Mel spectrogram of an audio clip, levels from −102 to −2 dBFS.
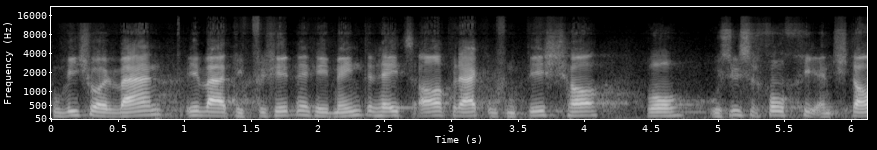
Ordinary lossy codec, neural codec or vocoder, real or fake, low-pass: Opus, 16 kbps; autoencoder, 48 kHz, 32 numbers a frame, DAC-VAE, trained on Japanese speech; fake; 14.4 kHz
